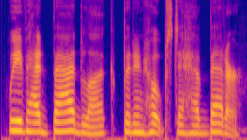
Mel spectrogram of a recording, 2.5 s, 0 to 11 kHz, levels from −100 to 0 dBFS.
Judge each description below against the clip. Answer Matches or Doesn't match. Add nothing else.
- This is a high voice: Matches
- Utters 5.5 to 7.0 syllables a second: Matches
